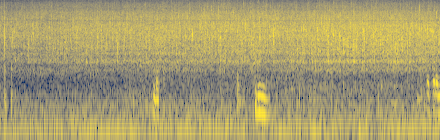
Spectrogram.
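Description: Squid heads deep-frying in a large pot of hot oil: a steady sizzle dotted with sharp crackles and pops of spattering oil, growing slightly louder.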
